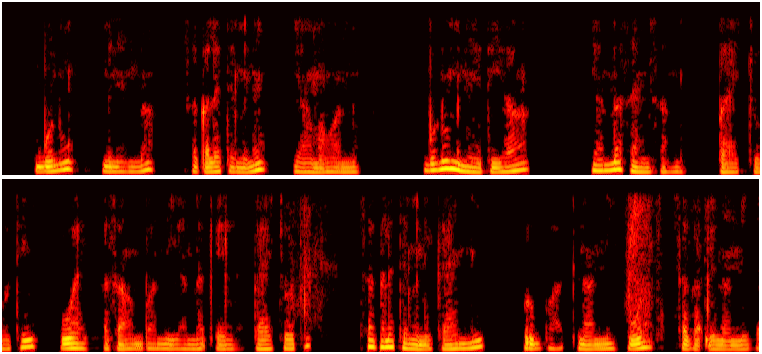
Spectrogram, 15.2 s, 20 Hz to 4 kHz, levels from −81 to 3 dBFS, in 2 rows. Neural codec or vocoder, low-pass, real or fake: none; 3.6 kHz; real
